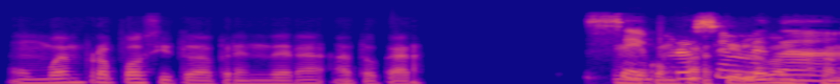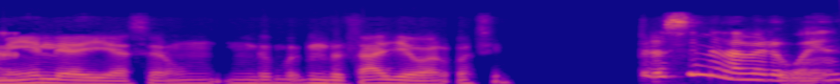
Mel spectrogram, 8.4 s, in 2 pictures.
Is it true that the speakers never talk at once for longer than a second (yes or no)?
no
